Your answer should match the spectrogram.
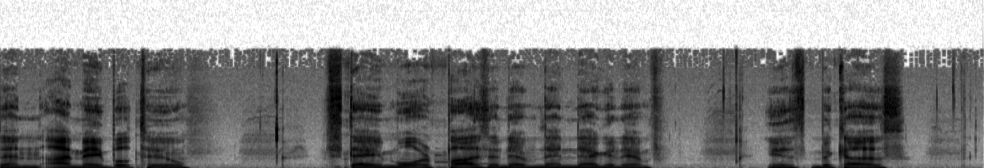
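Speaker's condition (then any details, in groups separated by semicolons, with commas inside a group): ALS; told condition is terminal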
